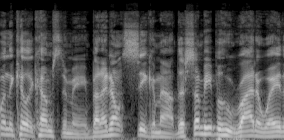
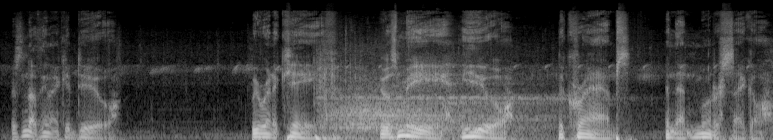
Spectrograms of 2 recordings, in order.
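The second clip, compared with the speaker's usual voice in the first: mock heartbroken lover; 9 semitones lower, 6 dB quieter than usual. Talking to the game character Eva, mock heartbroken lover. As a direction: ham up a betrayed lover, much lower.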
